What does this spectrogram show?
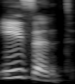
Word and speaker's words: isn't: 그러니까 우리가 읽을 때는요. 예를 들면 she isn't late 이러면 안 되고 그냥 she isn't late 이런 식으로 트 발음이 거의 안 난다고 생각하면 돼요. 그래서 뭐 it isn't가 아니고 it isn't 이렇게 발음을 해주면 됩니다.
